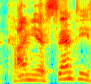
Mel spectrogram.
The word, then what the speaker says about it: cognoscenti: Rick, the Kanyasenti say Kanyasenti and not cognoscenti.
